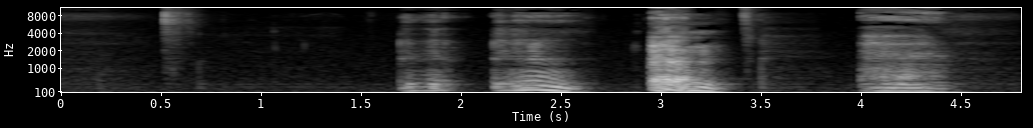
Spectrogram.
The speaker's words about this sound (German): Jetzt habe ich aber Husten.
